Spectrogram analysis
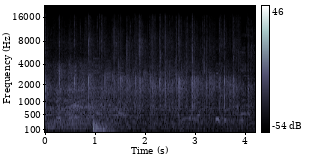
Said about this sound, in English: Three of you just clapped.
